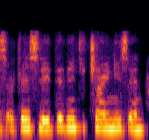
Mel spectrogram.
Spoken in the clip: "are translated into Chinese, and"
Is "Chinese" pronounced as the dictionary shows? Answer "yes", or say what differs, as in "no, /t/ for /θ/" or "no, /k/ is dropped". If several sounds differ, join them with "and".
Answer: no, /s/ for /z/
